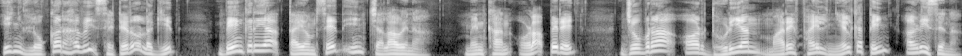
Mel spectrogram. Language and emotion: Santali, disgusted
